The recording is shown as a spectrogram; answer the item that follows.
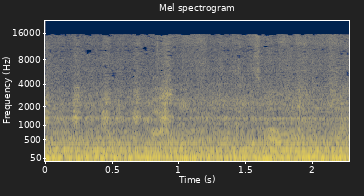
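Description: Low, steady rumble of a vehicle driving over a rough dirt trail, heard from inside the cabin, with faint voices.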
